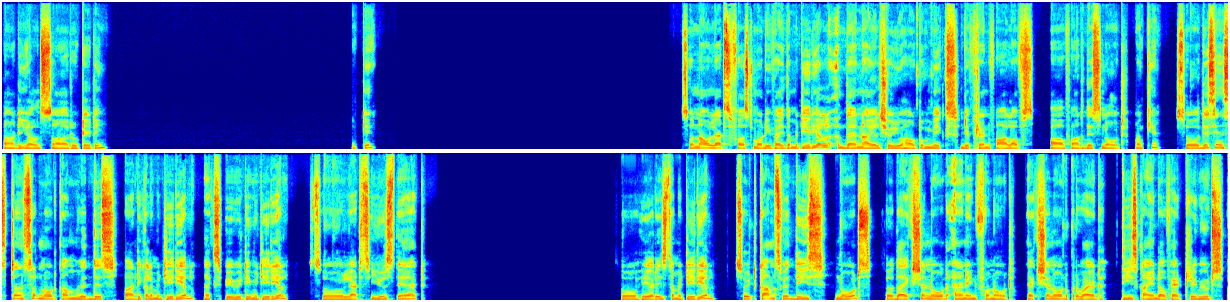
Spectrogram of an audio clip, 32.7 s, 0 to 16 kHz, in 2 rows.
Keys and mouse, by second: 5.4-8.7 drag, 8.8 ctrl+click, 11.6-12.0 drag, 12.2-13.8 drag, 15.5 click, 20.4 click, 22.1 click, 22.6 KP_7, 23.2 z, 23.9 click, 24.4-24.9 drag, 25.4 ctrl+middle click, 25.9 ctrl+space, 26.1-27.3 drag, 27.7 drag, 30.3 click, 31.4-32.6 drag.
